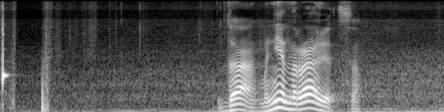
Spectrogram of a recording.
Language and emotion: Russian, positive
